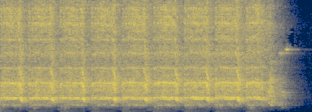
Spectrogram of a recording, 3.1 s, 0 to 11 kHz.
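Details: 1985 Honda Sabre V65 starter cranking in neutral during a compression test, plugs out with a little fogging oil in: even, steady cranking at roughly three beats a second, no grinding; normal, about 170 psi.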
